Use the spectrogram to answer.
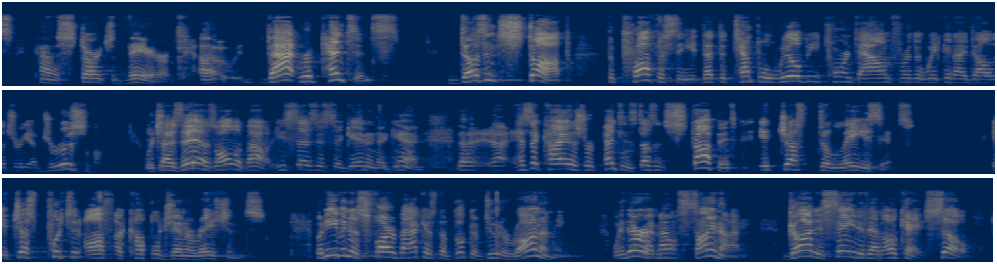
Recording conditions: large echoing room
